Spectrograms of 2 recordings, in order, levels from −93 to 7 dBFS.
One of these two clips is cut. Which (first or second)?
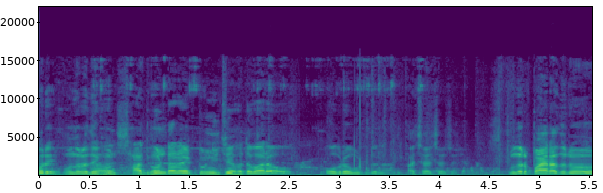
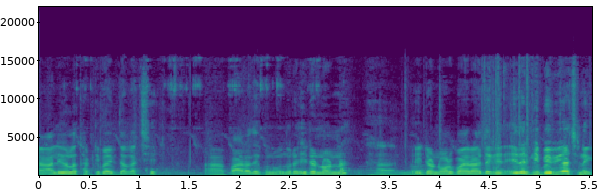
second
